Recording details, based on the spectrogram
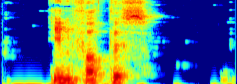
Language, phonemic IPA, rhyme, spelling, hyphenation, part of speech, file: Norwegian Bokmål, /ˈɪnːfatːəs/, -əs, innfattes, inn‧fatt‧es, verb, Nb-innfattes.ogg
- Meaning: passive of innfatte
